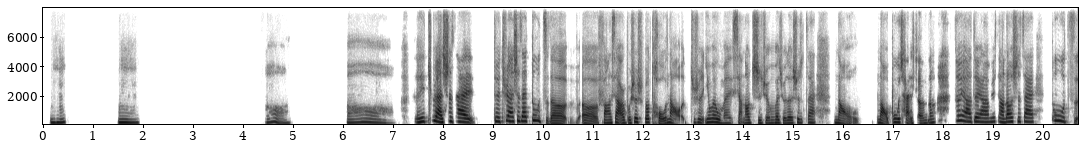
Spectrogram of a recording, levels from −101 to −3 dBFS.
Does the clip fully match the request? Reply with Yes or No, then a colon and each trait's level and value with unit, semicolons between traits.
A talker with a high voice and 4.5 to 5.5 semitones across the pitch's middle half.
Yes: high, 220 Hz; average, 5.2 semitones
